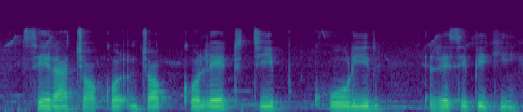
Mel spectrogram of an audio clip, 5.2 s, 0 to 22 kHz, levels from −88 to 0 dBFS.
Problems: continuous background conversations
